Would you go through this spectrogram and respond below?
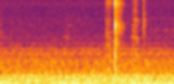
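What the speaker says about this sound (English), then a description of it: "You just put a snip in the center, and then from the corner to the center, snip that." Scissors snip through paper to cut a flag shape, a few close, crisp cuts in quick succession after a quiet stretch of room hum.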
